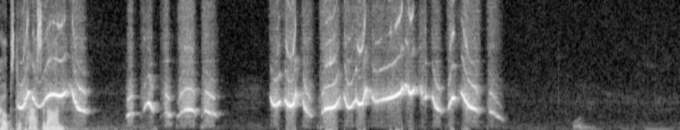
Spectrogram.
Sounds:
Whistling

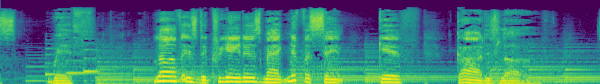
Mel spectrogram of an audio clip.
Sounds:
Male speech, Narration, Speech, Music

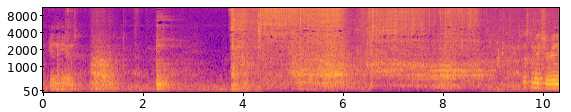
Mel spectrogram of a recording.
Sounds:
Water, Sink (filling or washing), faucet, Speech

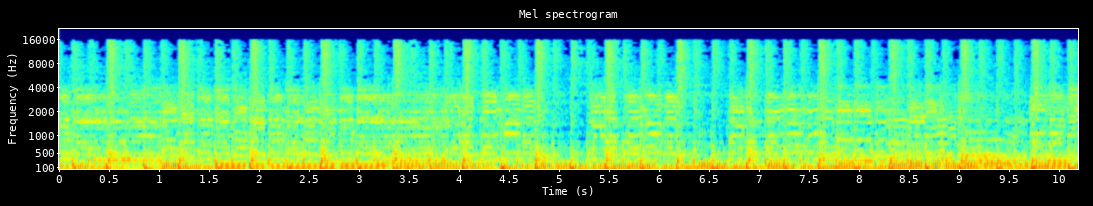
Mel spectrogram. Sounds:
Music, Psychedelic rock

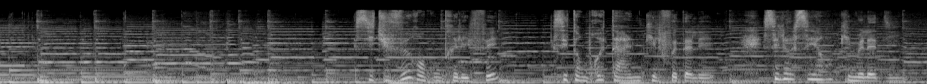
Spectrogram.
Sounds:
Speech, Music

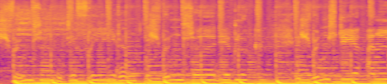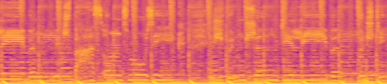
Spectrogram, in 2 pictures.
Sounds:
Music

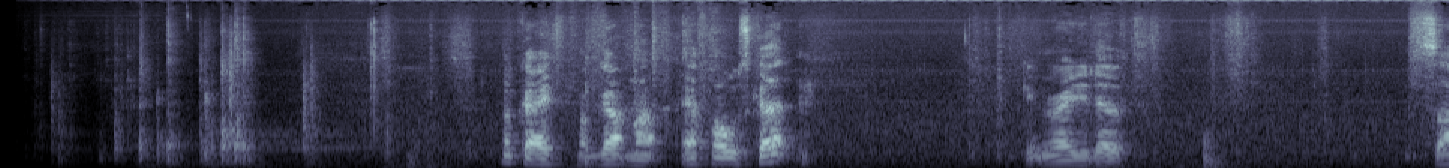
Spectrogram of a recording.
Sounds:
Speech

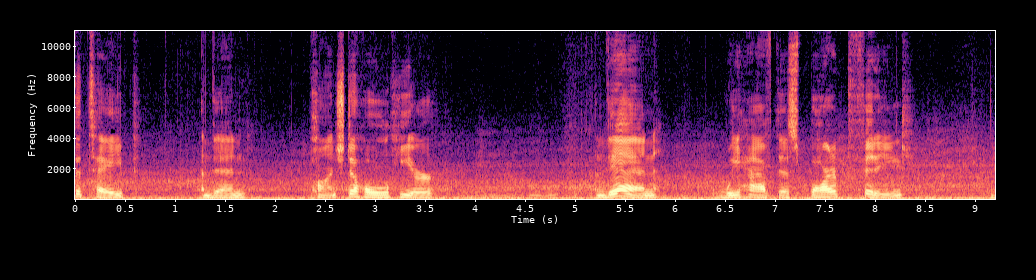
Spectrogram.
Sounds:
Speech

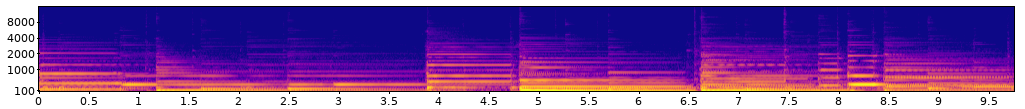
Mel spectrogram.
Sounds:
Acoustic guitar, Strum, Music, Musical instrument, Guitar, Plucked string instrument

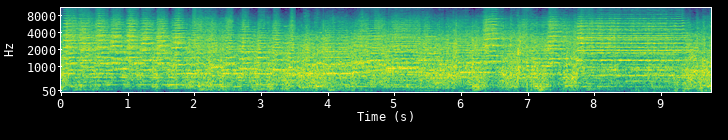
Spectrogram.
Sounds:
Music

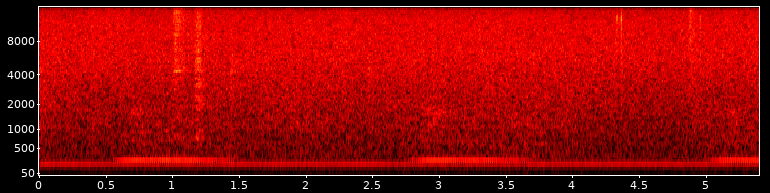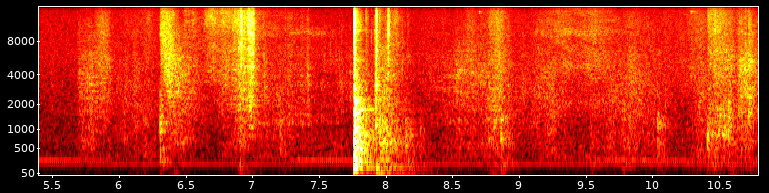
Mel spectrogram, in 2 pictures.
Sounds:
Tools

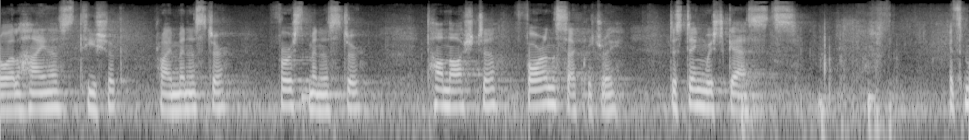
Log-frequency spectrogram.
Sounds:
Speech, Female speech, Narration

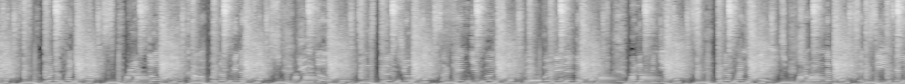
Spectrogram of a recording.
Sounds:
Hip hop music, Music

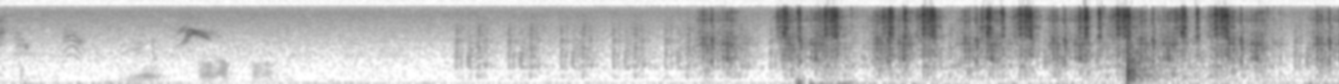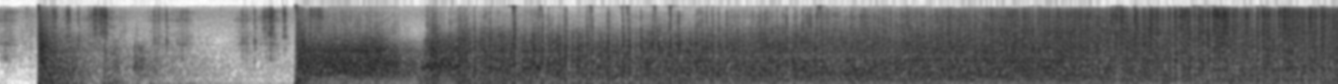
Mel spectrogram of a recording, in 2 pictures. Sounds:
missile launch

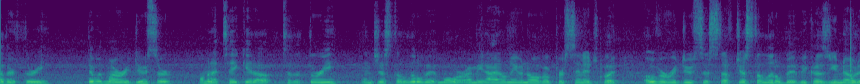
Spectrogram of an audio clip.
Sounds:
Speech

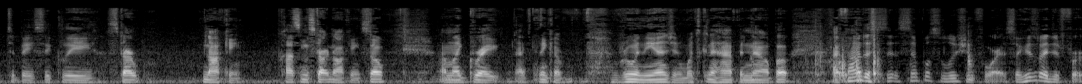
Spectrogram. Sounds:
Speech

